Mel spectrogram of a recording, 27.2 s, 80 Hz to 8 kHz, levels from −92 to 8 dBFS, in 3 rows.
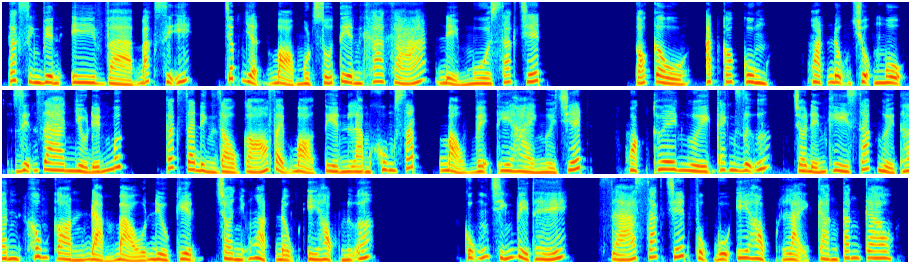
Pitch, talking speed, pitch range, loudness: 205 Hz, 195 wpm, 180-240 Hz, -17 LUFS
